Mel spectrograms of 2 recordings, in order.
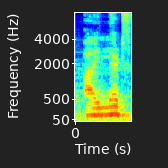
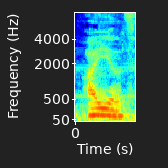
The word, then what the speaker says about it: IELTS: Clear करवाना चाहूँगा कि बहुत से स्टूडेंट्स इसको आईलेट्स बोलते हैं, जो कि ये आईलेट्स नहीं है, आईएल्स है।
